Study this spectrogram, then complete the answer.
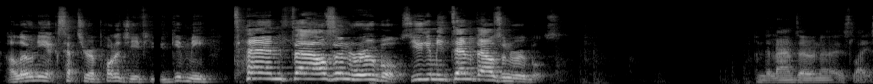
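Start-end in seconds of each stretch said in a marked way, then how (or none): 0.1-5.6 raised, insistent terms; firm demand. Acted. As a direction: lay down the price, no bargaining. Young man demands payment.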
